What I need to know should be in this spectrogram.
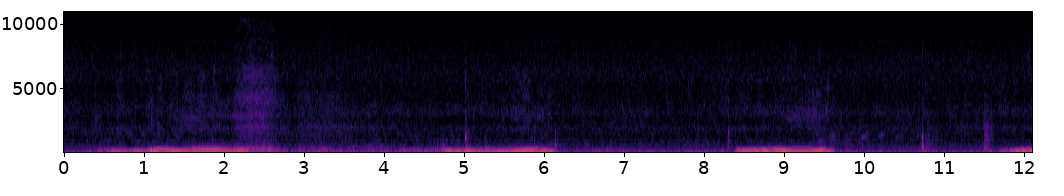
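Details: Cat sleeping on a person's lap: soft, regular buzzing snores, one on each breath in, about 17 a minute; sleep snoring.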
